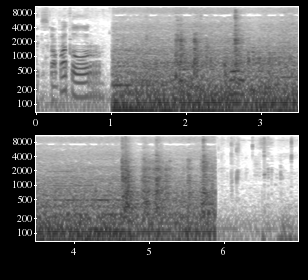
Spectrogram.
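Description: An excavator engine rumbles loudly close by.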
